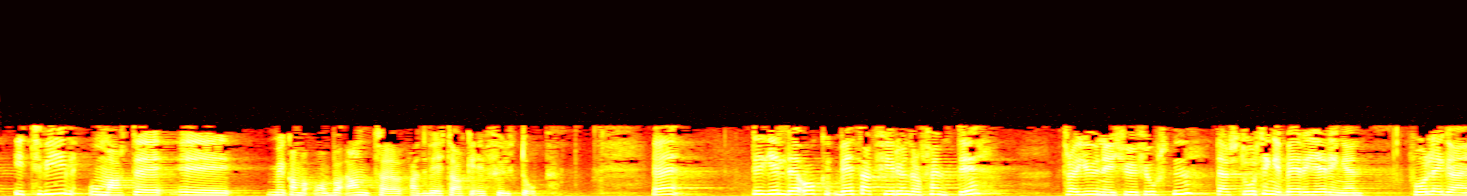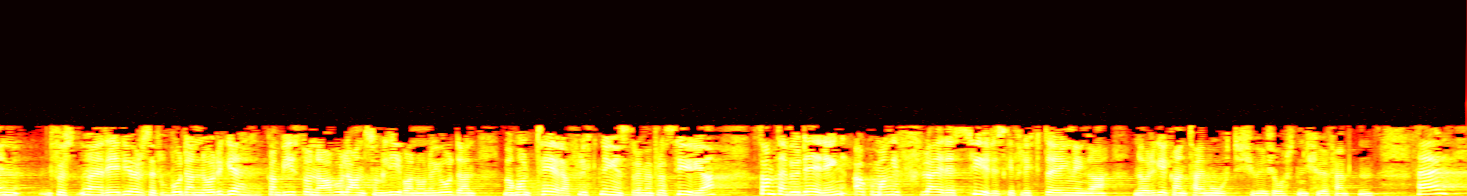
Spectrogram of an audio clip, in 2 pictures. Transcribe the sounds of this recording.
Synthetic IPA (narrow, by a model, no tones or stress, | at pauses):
æt̪ʰʋiːlʊmɑt̪ | mɛkʰɑnɑnt̪ʰɑːɑt̪ʋeːt̪ʰɑːkəæɾfʉlt̪ʊpː | d̪̥ɛjɛld̪əʔɔkʋeːt̪ʰɑːkfiːɾəhʉnd̪ɾəɔfɛmt̪ɪ | fɾɑːjʉːnɪçʉːəfjʊɾt̪n̩d̪̥æɾst̪uːɾt̪ɪŋːəbeɾɛjeːɾɪŋənfoːɾəlɛɡəɾæɪnfɔæɪnɾed̪əjøːɾəlsəfɔɾʋʊɖɑnːɔɾɡəkʰɑnbiːst̪oːnɑːbʊːlɑnːsɔmliːbɑnɔnɔjʊɾdɑn | mɛhɔnt̪ʰeːɾɑflʏkt̪nɪŋəst̪ɾœmːənfɾɑsyːɾɪɑ | sɑmt̪ɛɪnʋʉɖeːɾɪŋʔɑʋkʰʊɾmɑŋːəflæɪɾəsyːɾɪskəflʏkt̪əɛŋnɪŋɑ | nɔɾɡəkʰɑnt̪ʰɑːɪmuːt̪çʉːəfjʊɾt̪n̩çʉːəfɛmt̪n̩ | hæːɾ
